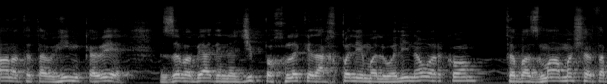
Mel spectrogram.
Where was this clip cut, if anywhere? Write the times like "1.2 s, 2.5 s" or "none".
4.9 s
